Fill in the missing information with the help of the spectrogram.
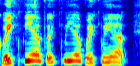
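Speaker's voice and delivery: high-pitched, small-scale pretend scream; mock screaming. Dreamer begging to be woken, high mock scream. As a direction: squeal it like a held-back scream. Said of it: "she starts screaming".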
